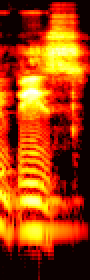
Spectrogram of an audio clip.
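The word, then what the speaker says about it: bridge: उच्चारण नहीं होता है देख लेंगे आप डी के बाद जी आएगा अगर कहीं भी तो उसमें हम डी को जो है साइलेंट कर देंगे डी का उच्चारण नहीं करेंगे जैसे बी आर आई डी जीी ई इसको पढ़ेंगे ब्रीज ब्रिज मतलब पुल होता है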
